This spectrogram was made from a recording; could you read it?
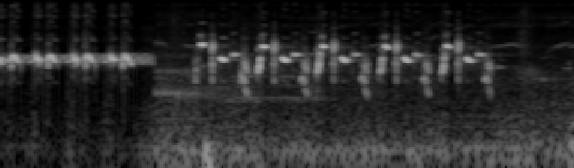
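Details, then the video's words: Yellow-vented bulbul in a quick varied song meant to spur other bulbuls: a short fast series of even whistled notes, then a jumbled run of sharp up-and-down notes over faint background rumble. "Suara Burung TRUCUKAN gacor ROPEL VARIASI NROTOK NGECUPLIK pancingan trucukan agar JADI trucuk GACOR"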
